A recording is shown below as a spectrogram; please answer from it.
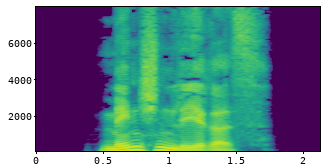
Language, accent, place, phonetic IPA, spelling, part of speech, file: German, Germany, Berlin, [ˈmɛnʃn̩ˌleːʁəs], menschenleeres, adjective, De-menschenleeres.ogg
- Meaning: strong/mixed nominative/accusative neuter singular of menschenleer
